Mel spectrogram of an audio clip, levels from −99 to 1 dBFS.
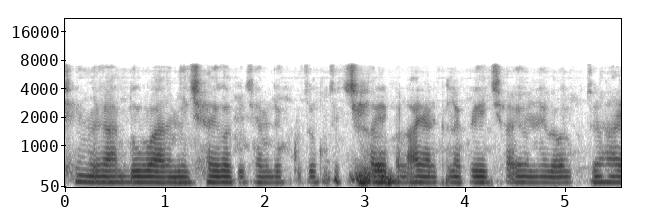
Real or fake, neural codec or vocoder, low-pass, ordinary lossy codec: fake; codec, 24 kHz, 6 kbps, HILCodec; 7.2 kHz; none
